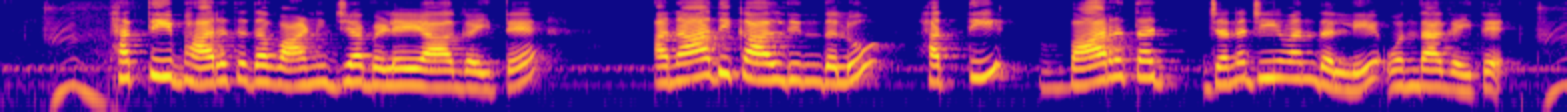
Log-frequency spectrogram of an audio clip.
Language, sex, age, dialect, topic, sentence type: Kannada, female, 41-45, Mysore Kannada, agriculture, statement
